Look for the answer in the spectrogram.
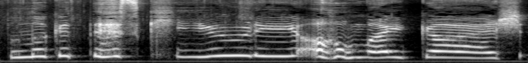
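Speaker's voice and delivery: high, loud, drawn-out cooing; gushing delight. Real, not acted. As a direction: squeal slowly over something adorable. Gushing at first sight of toy.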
